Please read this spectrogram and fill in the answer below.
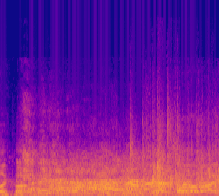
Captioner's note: laughter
